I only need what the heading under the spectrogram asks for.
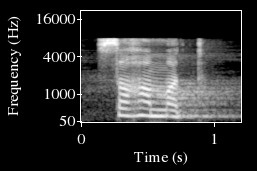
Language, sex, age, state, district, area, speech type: Nepali, female, 30-45, West Bengal, Jalpaiguri, rural, read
